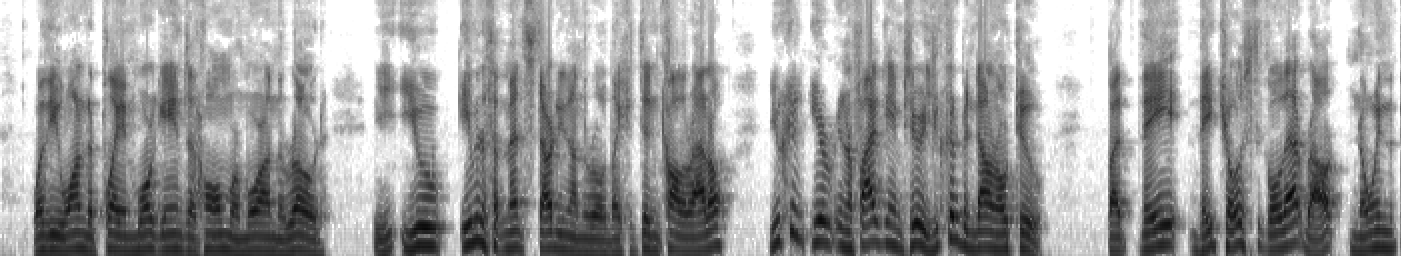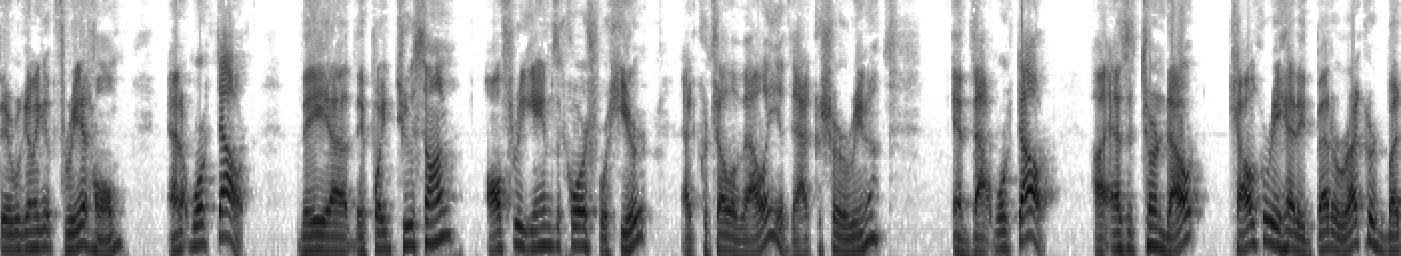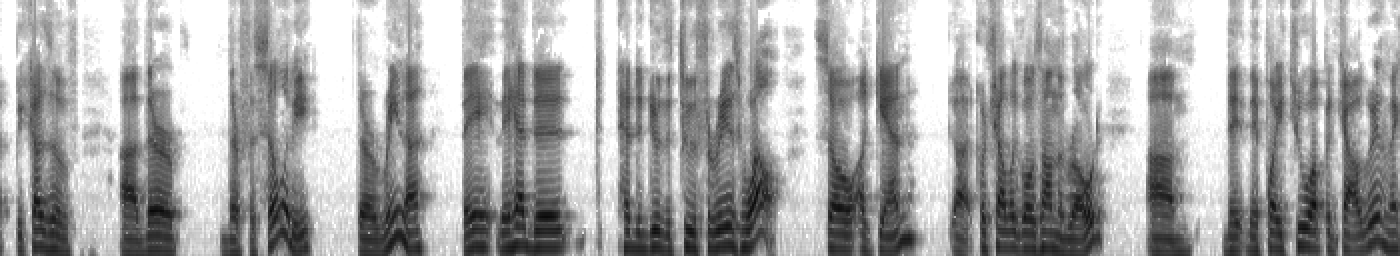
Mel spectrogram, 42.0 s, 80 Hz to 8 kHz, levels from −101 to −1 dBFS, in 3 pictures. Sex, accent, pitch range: male, American, 120-155 Hz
